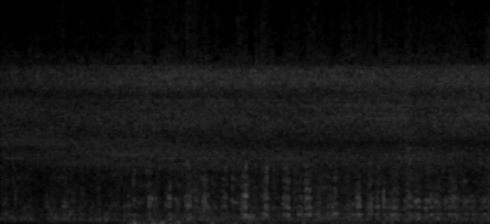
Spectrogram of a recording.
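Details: A pet dog, one of four household dogs named Lexy, Peyton, Ryder and Mollie, panting on a cool day; quick breathy huffs repeated about twice a second, soft and steady, with faint room noise behind.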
